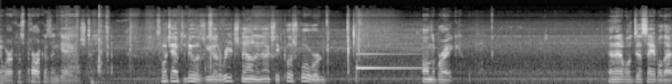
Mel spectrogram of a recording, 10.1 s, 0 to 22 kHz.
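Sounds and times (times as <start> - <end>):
idling truck cab hum: 0.0 - 10.0.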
